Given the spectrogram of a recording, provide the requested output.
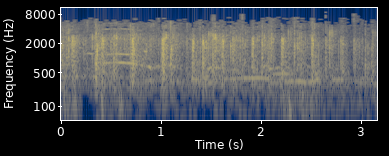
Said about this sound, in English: Aren't you glad for the church today? Somebody clap your hands in honor to the Church of Jesus Christ.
